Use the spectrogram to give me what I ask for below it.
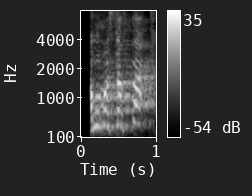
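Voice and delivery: high, insistent demand for his stuff back. Real, not acted. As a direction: push the word back up high. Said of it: "repeated demand, first take".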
